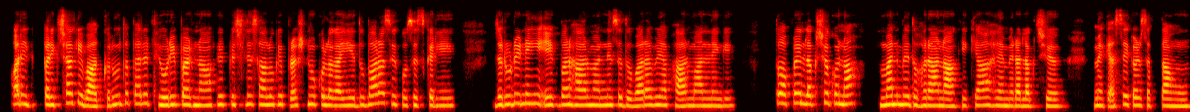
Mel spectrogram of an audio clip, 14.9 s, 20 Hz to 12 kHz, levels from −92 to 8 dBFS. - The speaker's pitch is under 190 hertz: No, high, 235 Hz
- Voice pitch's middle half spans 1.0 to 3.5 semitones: Yes, average, 2.8 semitones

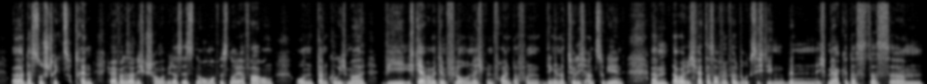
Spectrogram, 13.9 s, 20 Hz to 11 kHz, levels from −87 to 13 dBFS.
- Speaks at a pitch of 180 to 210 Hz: No, very low, 90 Hz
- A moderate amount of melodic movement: Yes, average, 3.1 semitones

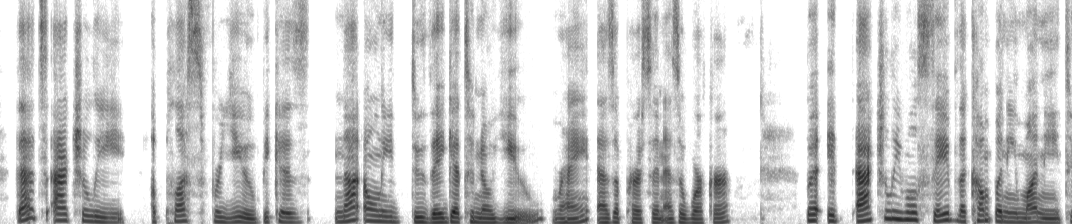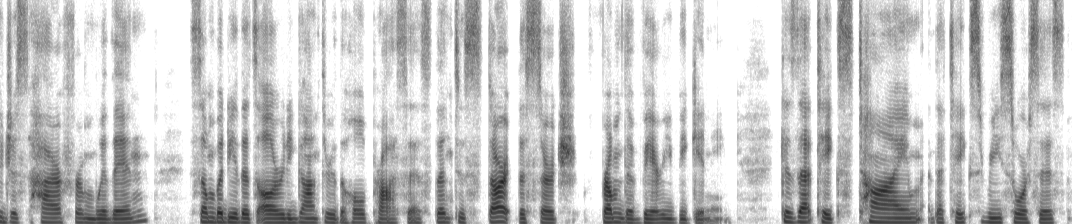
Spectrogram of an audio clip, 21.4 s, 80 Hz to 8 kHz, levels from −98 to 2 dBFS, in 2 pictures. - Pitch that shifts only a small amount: No, average, 3.3 semitones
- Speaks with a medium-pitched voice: Yes, medium, 155 Hz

